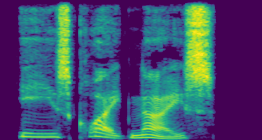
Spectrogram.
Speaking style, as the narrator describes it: said Molly quietly

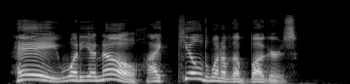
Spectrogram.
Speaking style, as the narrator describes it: Jerry Revis was shouting

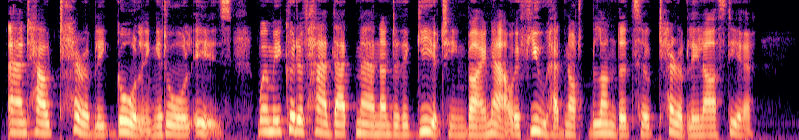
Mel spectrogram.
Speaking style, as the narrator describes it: he continued, speaking more sharply

